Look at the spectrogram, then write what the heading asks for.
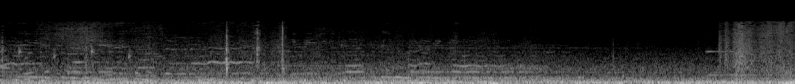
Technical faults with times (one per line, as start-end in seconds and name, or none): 0.00-7.95 MP3 compression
